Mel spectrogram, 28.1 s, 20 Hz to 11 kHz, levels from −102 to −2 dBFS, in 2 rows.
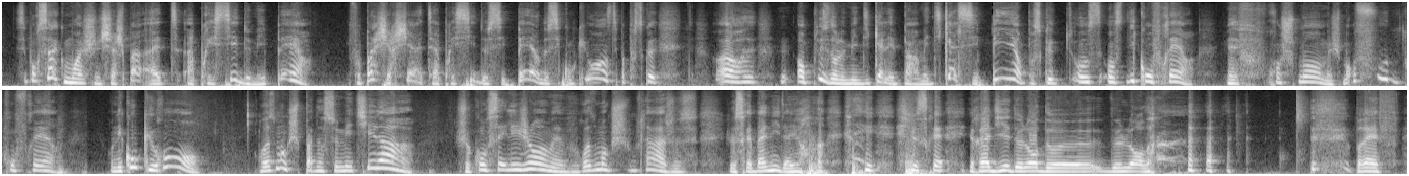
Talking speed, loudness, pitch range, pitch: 205 wpm, -15 LUFS, 135-205 Hz, 160 Hz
